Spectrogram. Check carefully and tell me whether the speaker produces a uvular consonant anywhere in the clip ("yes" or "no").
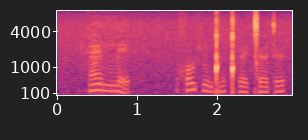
yes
